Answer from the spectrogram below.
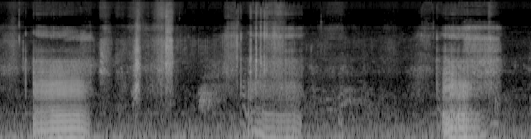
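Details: Sleeping female puppy snores with three buzzing, growl-like breaths, about one every three seconds, nose wiggling; snoring.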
